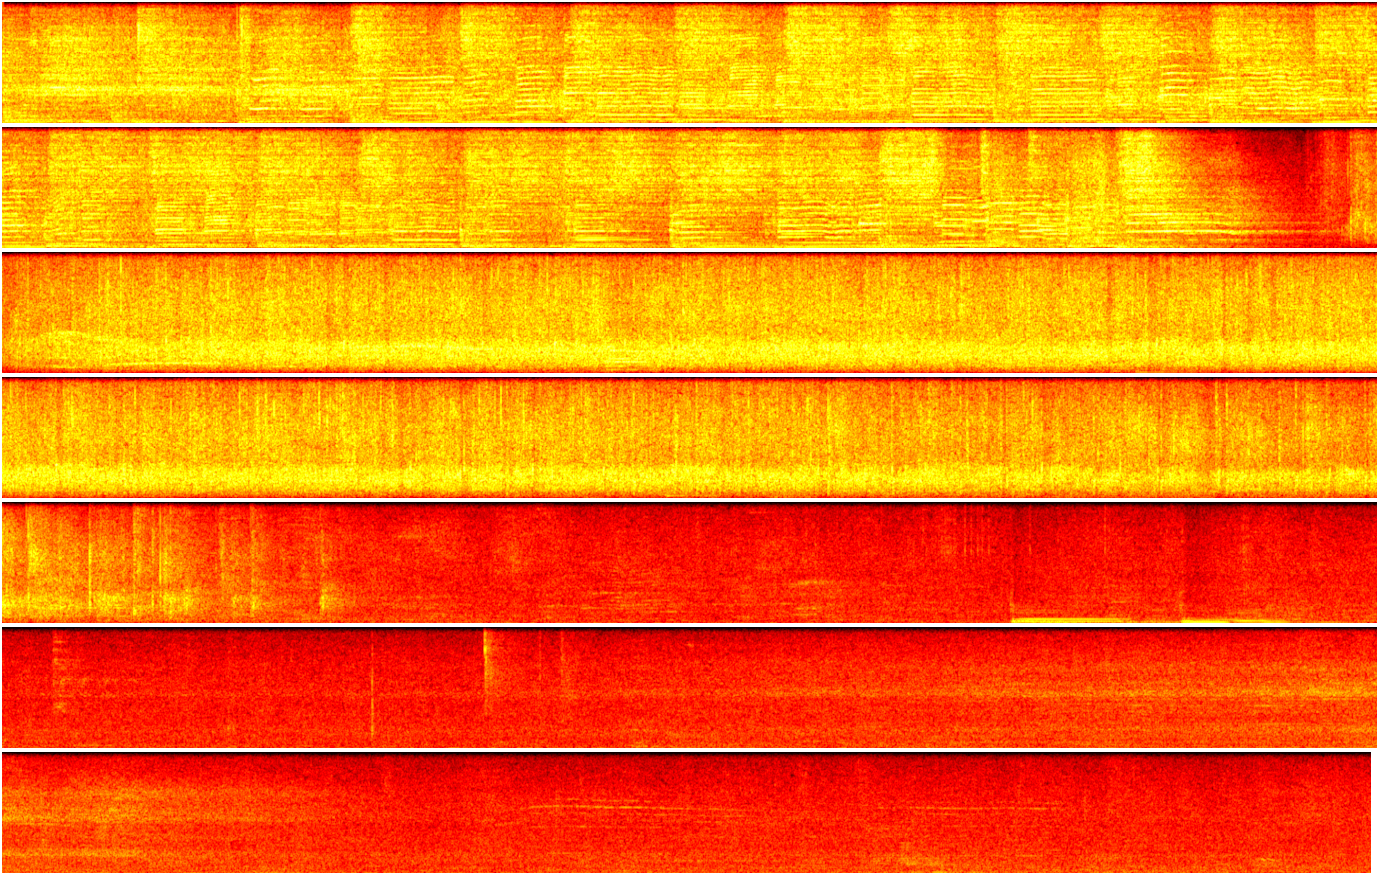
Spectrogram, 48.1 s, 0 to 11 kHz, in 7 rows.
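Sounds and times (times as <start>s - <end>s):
jazz quartet playing: 0.0s - 13.4s, 32.5s - 34.7s
audience applauding: 1.2s - 8.2s, 13.5s - 29.5s.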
